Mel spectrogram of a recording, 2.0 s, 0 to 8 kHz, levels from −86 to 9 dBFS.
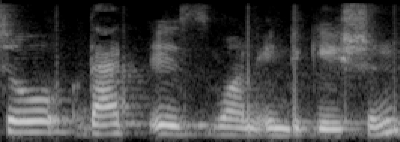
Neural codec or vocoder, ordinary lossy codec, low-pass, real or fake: none; MP3, 48 kbps; 7.2 kHz; real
